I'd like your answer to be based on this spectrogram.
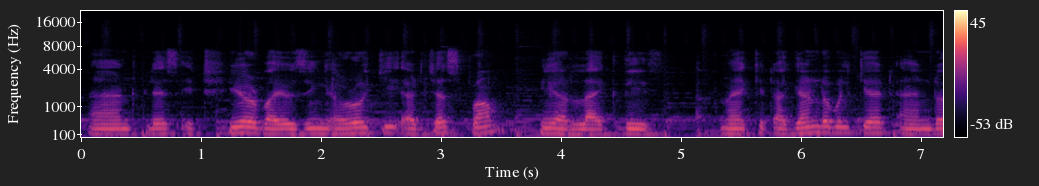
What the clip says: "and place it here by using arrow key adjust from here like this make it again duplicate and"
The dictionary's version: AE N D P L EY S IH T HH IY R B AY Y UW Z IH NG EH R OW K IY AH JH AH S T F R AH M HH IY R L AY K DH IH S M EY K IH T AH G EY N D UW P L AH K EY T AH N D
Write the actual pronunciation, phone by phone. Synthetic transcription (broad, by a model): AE N D P L EY S IH T HH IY R B AY Y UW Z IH NG EH R OW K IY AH JH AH S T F R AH M HH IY R L AY K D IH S M EY K IH T AH G EY N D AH B L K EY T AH N D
